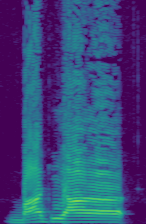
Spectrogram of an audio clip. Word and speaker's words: Magearna: And we got our representative, our first legendary that appeared for Gen 7 is coming to the TCG, Magearna. I said that right, right? – Yes. It's pronounced so. Japanese Magearna. – Such a show-off. – Magearna. So it's Magearna.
